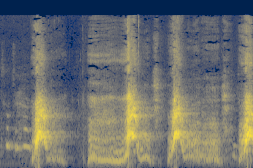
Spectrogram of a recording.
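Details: Indoor pet dog reacting to his own image on a television, giving four loud sharp barks spaced roughly every second, with softer background sounds from the screen between them.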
